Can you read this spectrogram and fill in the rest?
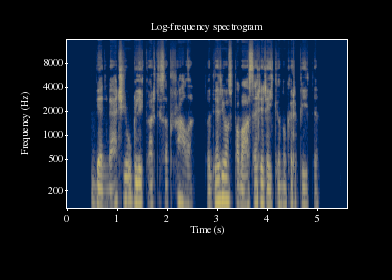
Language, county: Lithuanian, Kaunas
